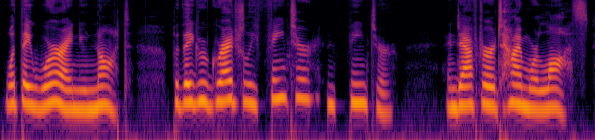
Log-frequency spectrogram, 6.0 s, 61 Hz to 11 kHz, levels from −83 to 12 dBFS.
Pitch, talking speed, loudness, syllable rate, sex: 225 Hz, 190 wpm, -17 LUFS, 5.3 syllables/s, female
